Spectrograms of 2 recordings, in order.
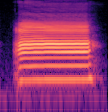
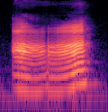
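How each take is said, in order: First: The pitch stays high and level. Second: The pitch starts low, dips, then rises. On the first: "높고 평평하게 읽는다" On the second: "낮은 점에서 시작을 하고 꺾어주는 게 포인트예요"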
